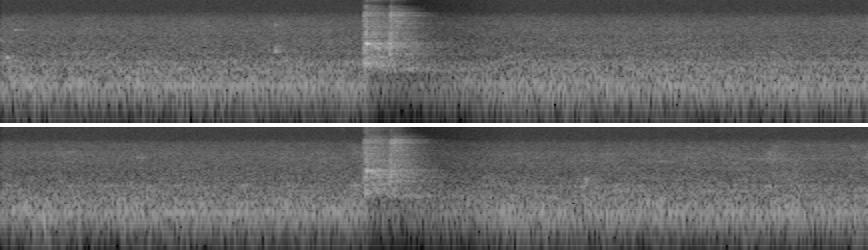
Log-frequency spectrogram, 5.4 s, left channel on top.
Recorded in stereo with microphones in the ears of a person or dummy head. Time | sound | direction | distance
2.3 | a camera shutter | 15° left (ahead or behind) | 1.4 m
